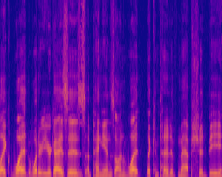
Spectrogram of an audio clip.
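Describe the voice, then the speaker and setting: Intonation is lively throughout. The sound is dry and close with no echo, in a very clean recording with a silent background. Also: man. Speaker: podcast host. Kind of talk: casual chat. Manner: loud.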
